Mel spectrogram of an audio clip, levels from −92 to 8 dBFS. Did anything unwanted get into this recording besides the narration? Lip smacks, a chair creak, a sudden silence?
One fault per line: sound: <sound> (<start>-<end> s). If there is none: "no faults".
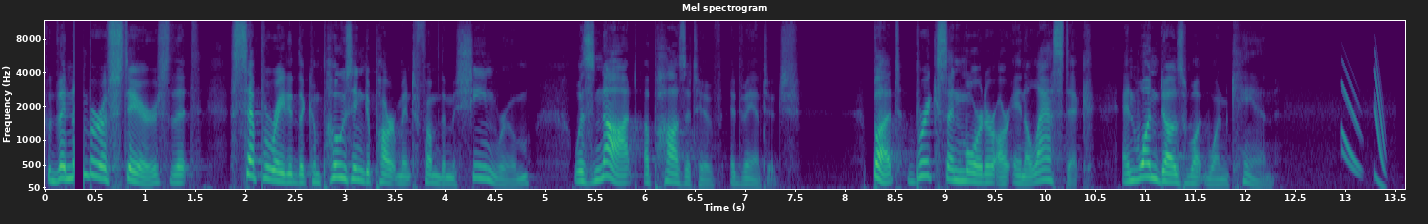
sound: dropout (0.3-0.4 s)
sound: chirp (13.0-13.4 s)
